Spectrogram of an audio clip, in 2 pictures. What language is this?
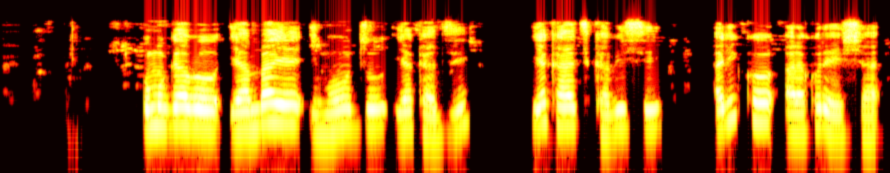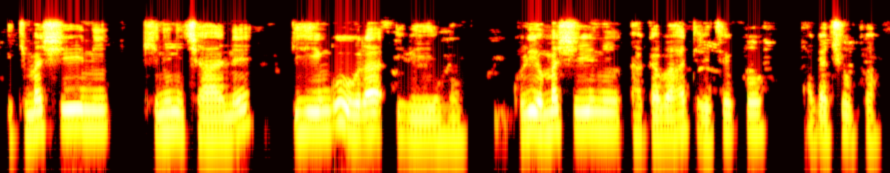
Rundi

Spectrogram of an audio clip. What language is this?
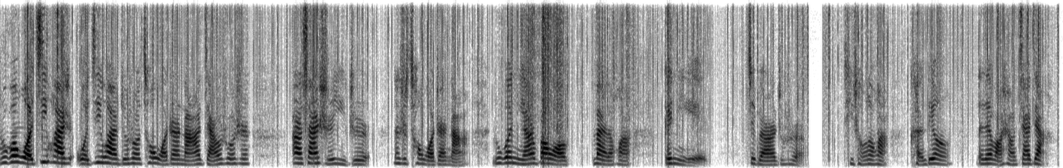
Chinese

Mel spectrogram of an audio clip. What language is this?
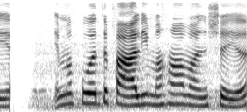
Sinhala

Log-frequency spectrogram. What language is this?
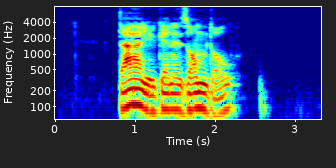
Cornish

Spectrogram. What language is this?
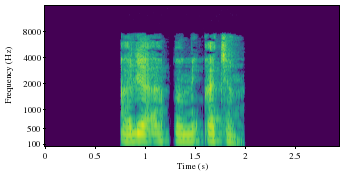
Chiquián Ancash Quechua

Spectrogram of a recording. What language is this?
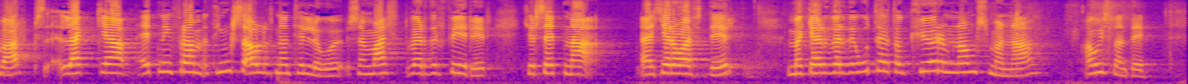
Icelandic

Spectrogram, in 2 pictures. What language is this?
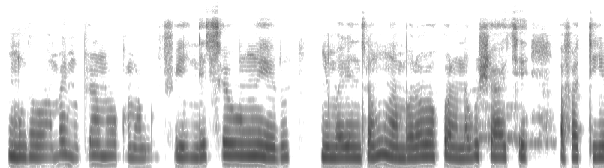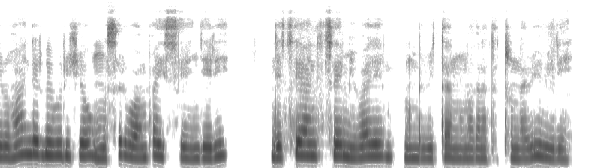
Kinyarwanda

